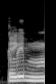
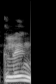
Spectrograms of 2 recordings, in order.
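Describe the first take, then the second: First: The word ends with an m sound. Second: The word ends with an ng sound. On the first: The speaker calls it wrong. "क्लिम मैं नहीं" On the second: The speaker calls it right. "अंग का उच्चारण होना पड़ेगा"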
